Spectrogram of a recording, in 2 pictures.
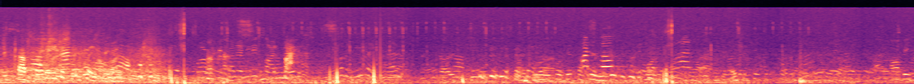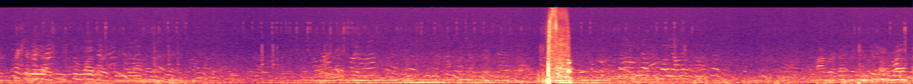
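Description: Several men and women talk at once close by.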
